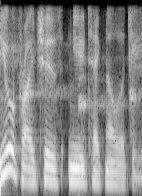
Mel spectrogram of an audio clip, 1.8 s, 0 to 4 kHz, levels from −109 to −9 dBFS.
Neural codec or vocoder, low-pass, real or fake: none; 3.6 kHz; real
